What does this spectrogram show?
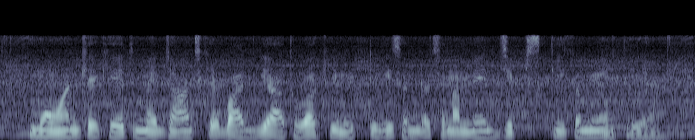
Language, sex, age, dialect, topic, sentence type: Hindi, male, 18-24, Hindustani Malvi Khadi Boli, agriculture, statement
